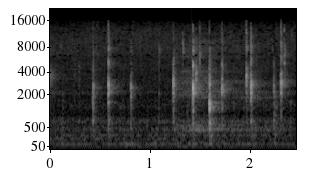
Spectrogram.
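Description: Battered peppers deep-frying in hot fat, a soft steady hiss broken by irregular sharp pops and crackles, fairly quiet, with no one talking.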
